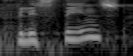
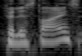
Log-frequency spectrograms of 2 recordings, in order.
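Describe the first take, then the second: First: It is pronounced the American way. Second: It is pronounced the British way. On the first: "If you are American, you can say" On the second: "That is a British pronunciation"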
